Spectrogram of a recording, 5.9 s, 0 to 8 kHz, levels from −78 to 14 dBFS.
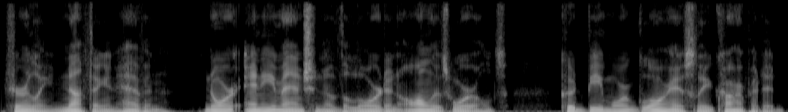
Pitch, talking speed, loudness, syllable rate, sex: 90 Hz, 195 wpm, -20 LUFS, 5.6 syllables/s, male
